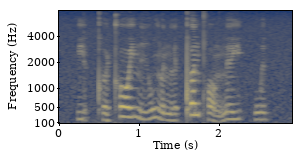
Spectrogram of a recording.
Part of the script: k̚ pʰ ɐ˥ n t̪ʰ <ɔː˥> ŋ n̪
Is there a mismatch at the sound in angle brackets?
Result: yes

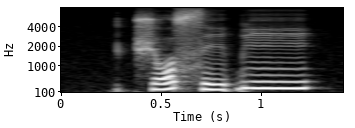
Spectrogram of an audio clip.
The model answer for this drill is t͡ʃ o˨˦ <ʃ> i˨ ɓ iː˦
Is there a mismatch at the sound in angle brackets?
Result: yes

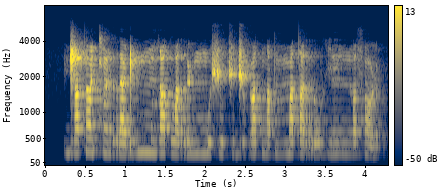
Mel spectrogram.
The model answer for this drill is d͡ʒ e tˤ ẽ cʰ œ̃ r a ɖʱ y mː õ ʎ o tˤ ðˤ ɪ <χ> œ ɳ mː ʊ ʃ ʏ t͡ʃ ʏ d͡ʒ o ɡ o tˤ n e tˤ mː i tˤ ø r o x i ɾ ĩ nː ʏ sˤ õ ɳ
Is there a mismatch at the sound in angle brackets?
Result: yes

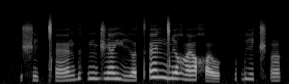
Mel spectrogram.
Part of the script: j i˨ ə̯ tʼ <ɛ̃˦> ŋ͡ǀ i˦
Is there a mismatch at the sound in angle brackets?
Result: no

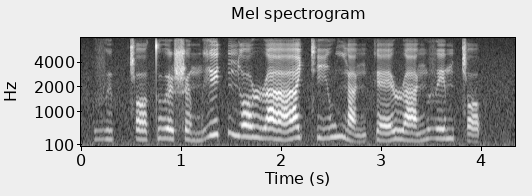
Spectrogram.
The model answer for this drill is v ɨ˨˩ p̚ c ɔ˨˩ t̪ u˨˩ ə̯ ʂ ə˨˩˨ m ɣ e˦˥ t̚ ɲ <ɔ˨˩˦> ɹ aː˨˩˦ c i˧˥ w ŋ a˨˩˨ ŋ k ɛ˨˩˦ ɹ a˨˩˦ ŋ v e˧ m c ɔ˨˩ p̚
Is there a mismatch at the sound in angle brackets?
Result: yes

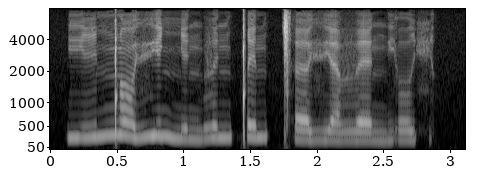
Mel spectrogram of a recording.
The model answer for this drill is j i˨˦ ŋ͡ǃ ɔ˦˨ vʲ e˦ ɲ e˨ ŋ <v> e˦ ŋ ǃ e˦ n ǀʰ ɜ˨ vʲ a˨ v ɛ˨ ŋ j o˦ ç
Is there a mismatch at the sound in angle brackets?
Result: no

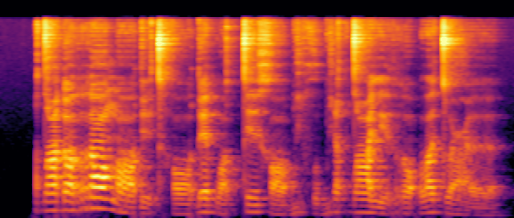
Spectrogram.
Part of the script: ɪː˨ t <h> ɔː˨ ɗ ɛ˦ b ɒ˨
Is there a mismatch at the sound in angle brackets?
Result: no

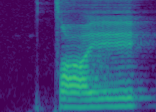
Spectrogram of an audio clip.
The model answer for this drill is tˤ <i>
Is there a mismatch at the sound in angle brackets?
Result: yes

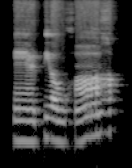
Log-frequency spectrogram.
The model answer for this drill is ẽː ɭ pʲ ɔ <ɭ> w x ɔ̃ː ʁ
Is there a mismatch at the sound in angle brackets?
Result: yes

